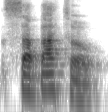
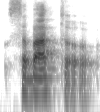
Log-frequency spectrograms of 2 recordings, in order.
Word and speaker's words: Sabato: Dior or Nissan also it's pronounced Sabato Sabato Sabato the rest is like you read in English interesting one thing I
